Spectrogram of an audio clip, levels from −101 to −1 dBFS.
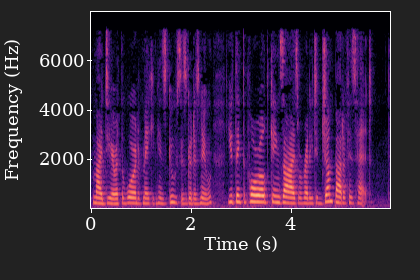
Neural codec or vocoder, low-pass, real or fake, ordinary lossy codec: none; 7.2 kHz; real; MP3, 48 kbps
